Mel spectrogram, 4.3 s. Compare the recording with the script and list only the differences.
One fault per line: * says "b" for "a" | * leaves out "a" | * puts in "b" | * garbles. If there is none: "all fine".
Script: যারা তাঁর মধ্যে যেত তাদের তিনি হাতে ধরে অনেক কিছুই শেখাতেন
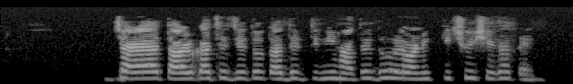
* says "কাছে" for "মধ্যে"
